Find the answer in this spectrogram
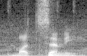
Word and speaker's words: Motsemme: name is spelled g a o but it's pronounced how msmi m o TS e m m e thank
